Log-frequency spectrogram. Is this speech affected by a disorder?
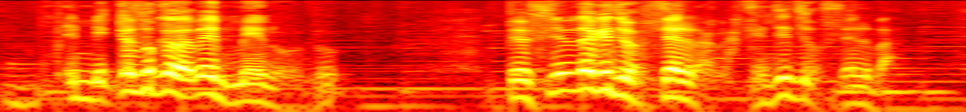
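Yes: Down syndrome; congenital, age 44.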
